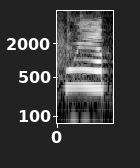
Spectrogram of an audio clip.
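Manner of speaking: high, sharp whap sound; mock whap. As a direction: sound effect of a hit. GM clears the wall, sound effect.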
